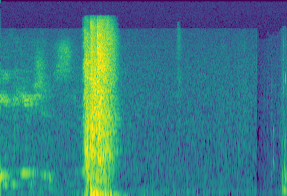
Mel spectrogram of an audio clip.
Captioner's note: door closes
